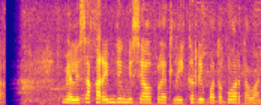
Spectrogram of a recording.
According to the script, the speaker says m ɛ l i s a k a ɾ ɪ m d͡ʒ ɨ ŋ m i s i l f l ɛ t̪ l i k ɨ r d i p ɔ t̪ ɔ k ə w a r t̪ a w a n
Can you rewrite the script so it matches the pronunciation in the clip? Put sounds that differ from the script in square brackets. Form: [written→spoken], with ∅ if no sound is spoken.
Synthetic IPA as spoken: m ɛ l i s a k a ɾ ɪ m d͡ʒ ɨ ŋ m i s [i→ɛ] l f l ɛ t̪ l i k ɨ r d i p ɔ t̪ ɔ k ə w a r t̪ a w a n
